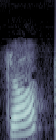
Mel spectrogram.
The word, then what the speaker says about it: Strat: So it's easy to find me on Facebook or on Skype, and my name is Maria, and it's spelled M-A-R-I-J-A, and my last name is Strat, S-T-R-A-T.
